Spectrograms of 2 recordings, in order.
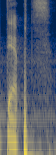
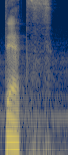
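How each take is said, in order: First: The word is said with a B sound. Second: The word is said without a B sound. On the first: The speaker calls it wrong. "You don't say debts" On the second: The speaker calls it right. "B sound is not pronounced in debts"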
